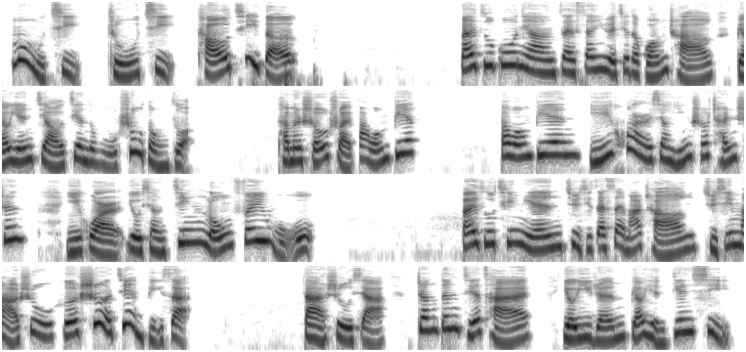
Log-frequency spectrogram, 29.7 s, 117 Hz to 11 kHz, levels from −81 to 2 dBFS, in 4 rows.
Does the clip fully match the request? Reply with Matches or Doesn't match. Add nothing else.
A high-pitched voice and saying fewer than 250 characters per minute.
Matches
